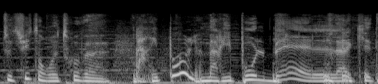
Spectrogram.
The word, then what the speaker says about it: Marie-Paule: Et bien de la même façon qu'on dit une épaule et non pas une épaule, on a eu ce prononce, on dit Marie Paul.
